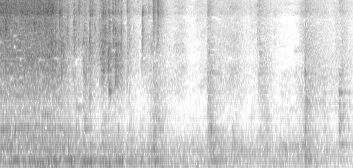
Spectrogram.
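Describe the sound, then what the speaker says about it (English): Tap water runs into a sink while hands are washed, loudest at first, then continuing more softly with small splashes and drips for a few seconds. "All right, let me wash my hands."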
